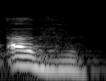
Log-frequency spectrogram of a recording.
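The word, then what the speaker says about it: אב: hébreu ça se dit av c'est la même lettre sans le point on va voir dans un instant que le bê sans point ça se prononce vê un père se dit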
